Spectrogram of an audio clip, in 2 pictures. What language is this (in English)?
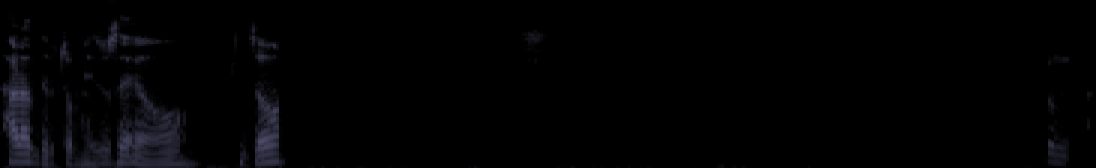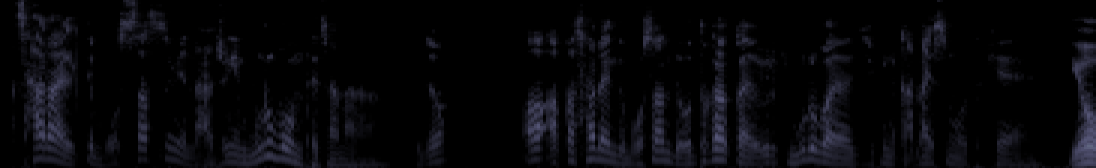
Korean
